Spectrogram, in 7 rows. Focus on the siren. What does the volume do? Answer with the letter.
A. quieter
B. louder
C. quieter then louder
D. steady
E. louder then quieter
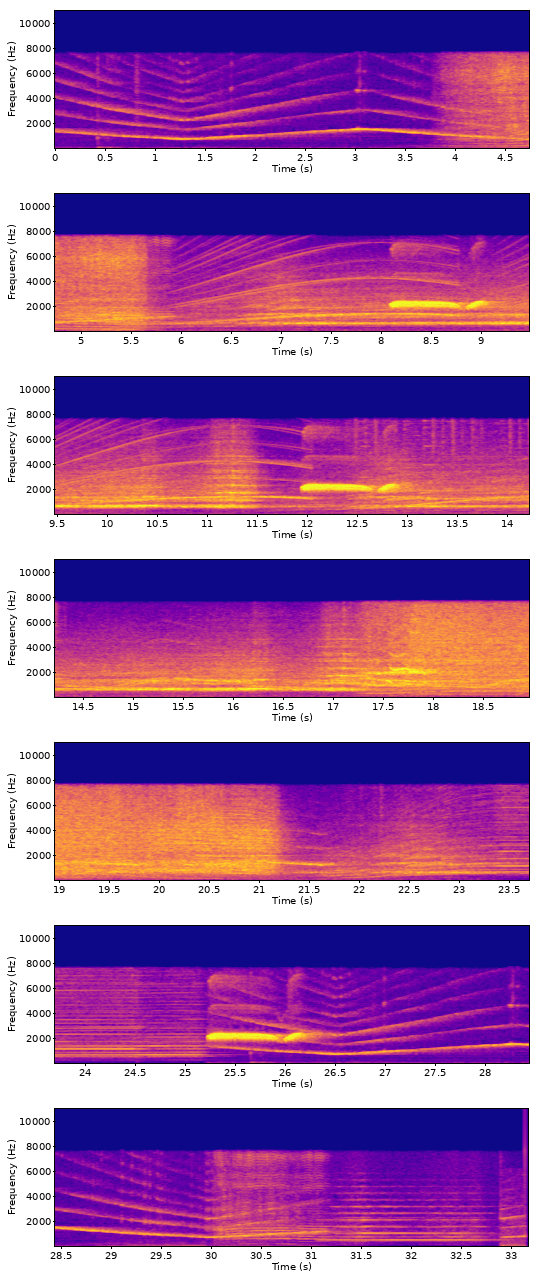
D.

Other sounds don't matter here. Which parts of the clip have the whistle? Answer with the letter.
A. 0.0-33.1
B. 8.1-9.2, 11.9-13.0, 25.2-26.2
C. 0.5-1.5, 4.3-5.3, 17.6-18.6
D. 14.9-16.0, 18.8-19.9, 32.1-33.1
B.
